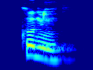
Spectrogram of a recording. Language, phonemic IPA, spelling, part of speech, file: French, /kɔ.mi/, commis, adjective / noun / verb, LL-Q150 (fra)-commis.wav
- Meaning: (adjective) commercial; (noun) 1. clerk 2. shop assistant; salesclerk; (verb) 1. first/second-person singular past historic of commettre 2. past participle of commettre 3. masculine plural of commi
